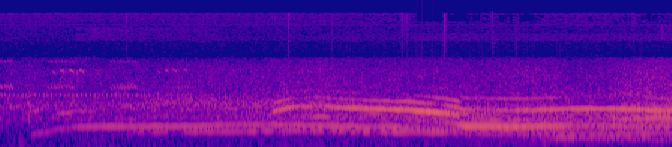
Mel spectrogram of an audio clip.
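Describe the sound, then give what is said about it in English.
Eerie howling outside at night among misty trees: several overlapping long, gliding tones waver and bend over a low rumble, growing steadily louder toward the end. “Outside, something was howling. Only trees and fog are visible. Shh, listen. The wind.”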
